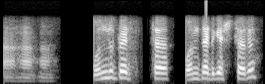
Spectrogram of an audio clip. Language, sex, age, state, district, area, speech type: Kannada, male, 30-45, Karnataka, Udupi, rural, conversation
